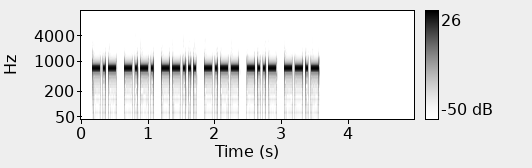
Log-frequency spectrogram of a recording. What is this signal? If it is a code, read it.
Morse code, heard as a keyed tone, about 29 wpm, 700 Hz. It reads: KC7YXQ
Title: USA Call Signs - 6 Characters - Repeated 3x - 30wpm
